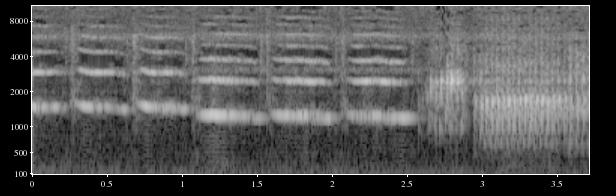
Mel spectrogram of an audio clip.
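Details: Moroccan Malinois canary song: a series of six pure whistled notes, each slightly lower than the last, followed by a short buzzy note and a fast bubbling roll.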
